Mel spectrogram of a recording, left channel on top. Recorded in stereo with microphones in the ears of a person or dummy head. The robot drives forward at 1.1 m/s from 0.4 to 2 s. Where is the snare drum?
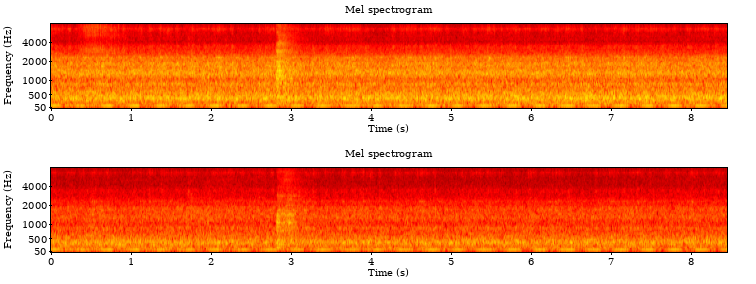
75° left (ahead or behind), 5.5 m.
